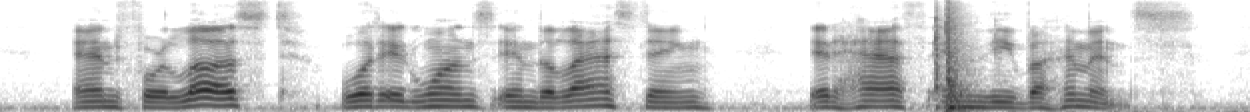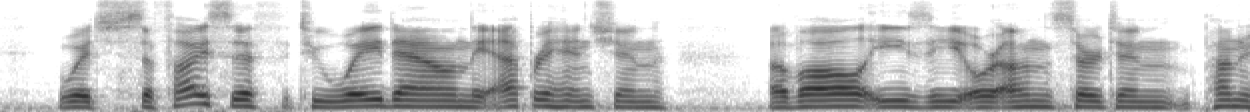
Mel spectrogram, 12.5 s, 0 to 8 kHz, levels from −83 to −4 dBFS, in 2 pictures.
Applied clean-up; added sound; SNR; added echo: none; Microwave oven; 2 dB; none.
